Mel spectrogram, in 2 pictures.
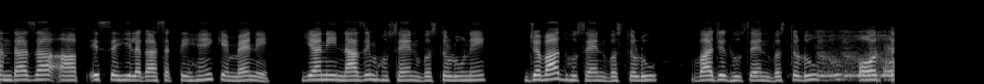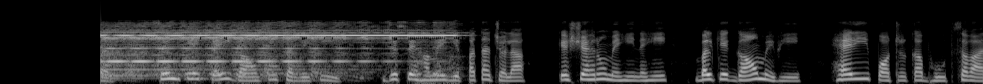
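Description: A speech recording with a feedback howl from 8.11 to 14.8 s: a ringing tone near 4 kHz, pulsing about every fifth of a second and peaking about 7 dB above the speech, shows as a bright horizontal line on a spectrogram. Inside it, an audio dropout to silence from 8.94 to 10.85 s leaves a flat zero line on the waveform for 1.91 s, likely from lost input.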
